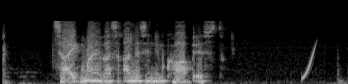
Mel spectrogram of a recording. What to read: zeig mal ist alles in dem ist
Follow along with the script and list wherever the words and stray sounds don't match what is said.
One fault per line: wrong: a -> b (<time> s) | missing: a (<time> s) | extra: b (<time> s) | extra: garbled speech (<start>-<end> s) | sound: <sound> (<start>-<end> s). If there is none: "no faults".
wrong: ist -> was (1.0 s)
extra: korb (1.7 s)
sound: chirp (3.0-3.2 s)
